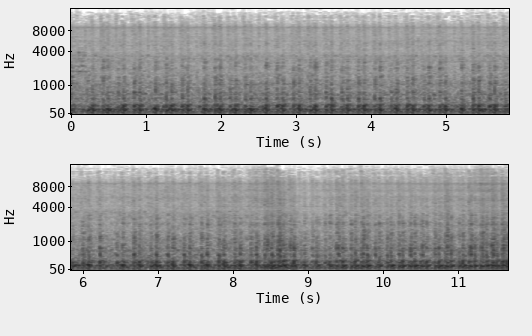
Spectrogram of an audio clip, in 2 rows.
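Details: 1974 Jeep CJ5 rock crawler, first start after sitting 4–5 years, fresh battery and plug wires: low lumpy idle that hunts and stumbles; owner will raise the idle until varnished stale gas clears the carburetor.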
